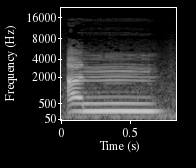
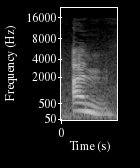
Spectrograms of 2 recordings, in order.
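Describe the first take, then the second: First: The final n is held long through the nose. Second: The final n is short without a held nasal sound. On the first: The speaker calls it wrong. "आपने इसको ऐसे नहीं पढ़ना" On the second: The speaker calls it right. "बस यही आवाज़ आएगी"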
